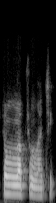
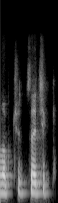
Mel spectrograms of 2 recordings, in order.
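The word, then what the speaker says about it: ལྔ་བཅུ་རྩ་གཅིག: They don't say Simjung Ngopchungachik, they say Simjung Ngopchutsachik, which is the 51 mental factors. So in that case, you will see the usage of the old translation, which is tsa instead of nga.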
